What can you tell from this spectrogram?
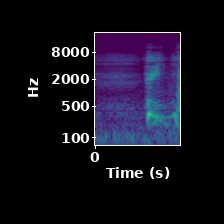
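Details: Itchy, slow-building sneeze: a quiet breathy build-up breaks into a single forceful sneeze.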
